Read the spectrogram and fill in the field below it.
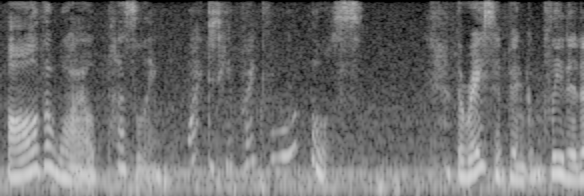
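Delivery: ordinary delivery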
